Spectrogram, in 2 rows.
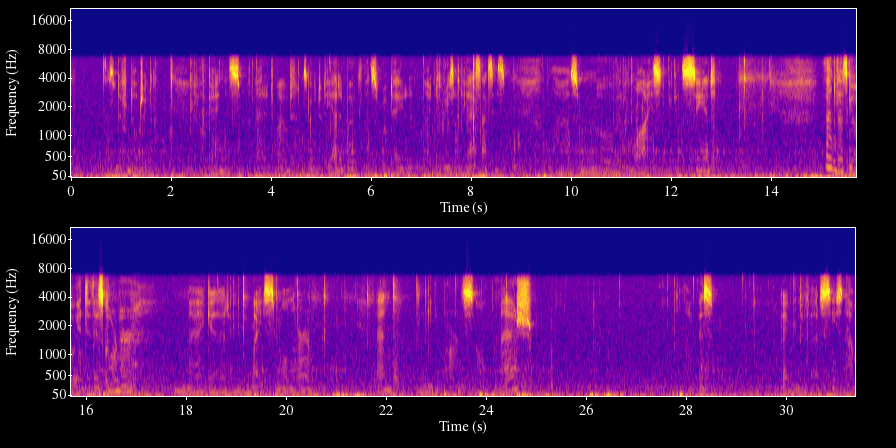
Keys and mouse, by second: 1.7 Tab, 2.6 ctrl+Tab, 7.3 r, 8.9-10.9 drag, 11.1 g, 12.7 KP_1, 15.3 g, 16.4 s, 21.7 a, 22.0 b, 25.5 c, 27.7-28.9 drag, 28.1 x.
